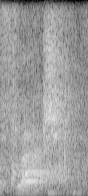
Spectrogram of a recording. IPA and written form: flæʃ (flash)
